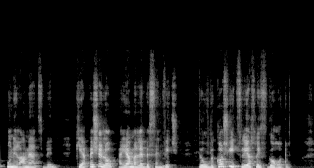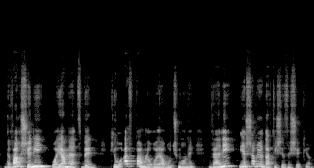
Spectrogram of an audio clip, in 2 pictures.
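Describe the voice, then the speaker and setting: A woman reads a first-person children's novel aloud. Her reading is lively and expressive, and her voice sits at a middle pitch for a woman. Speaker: storybook reader.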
